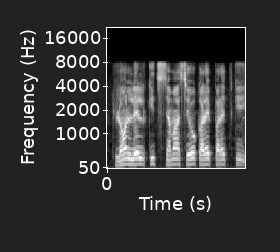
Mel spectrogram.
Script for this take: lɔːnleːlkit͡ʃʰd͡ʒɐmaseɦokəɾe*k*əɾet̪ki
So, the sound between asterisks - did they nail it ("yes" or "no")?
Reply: no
